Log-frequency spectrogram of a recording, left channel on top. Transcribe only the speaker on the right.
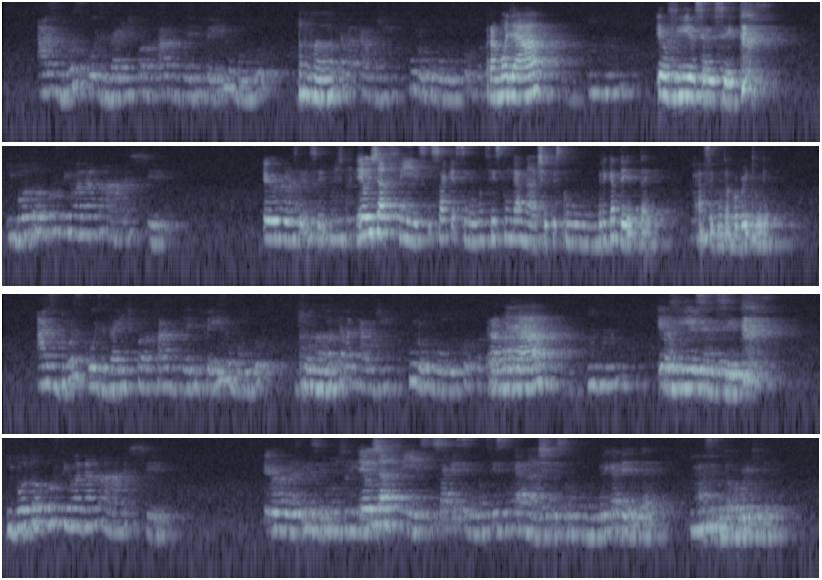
As duas coisas. Aí, tipo, ela faz, ele fez o bolo, jogou
aquela caldinha, tipo, furou o bolo, colocou aquela,
ai, eu vou ter que fazer isso. Uhum.
Pra
mo-
e botou por cima a ganache.
Ai,
minhas lombrigas.
Hum.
